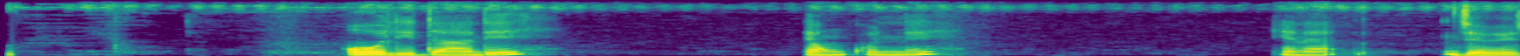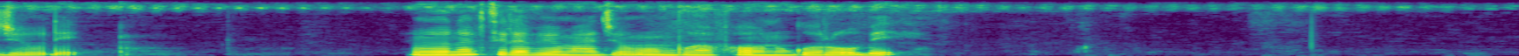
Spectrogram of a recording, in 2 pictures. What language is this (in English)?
Fula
